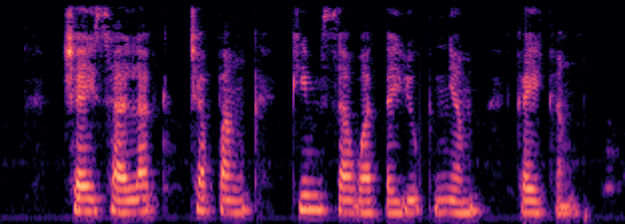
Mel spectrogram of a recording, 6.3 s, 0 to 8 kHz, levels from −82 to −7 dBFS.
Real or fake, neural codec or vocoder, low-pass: real; none; 7.2 kHz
